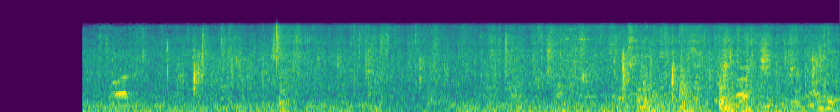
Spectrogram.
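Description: A large fire crackles and roars nearby.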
